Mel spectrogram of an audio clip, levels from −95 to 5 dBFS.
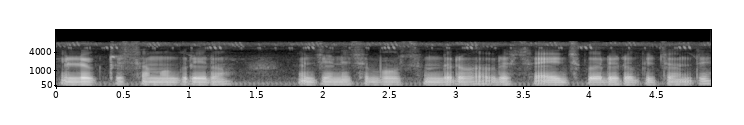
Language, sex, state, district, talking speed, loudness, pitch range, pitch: Odia, male, Odisha, Malkangiri, 110 wpm, -20 LUFS, 100-105 Hz, 100 Hz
